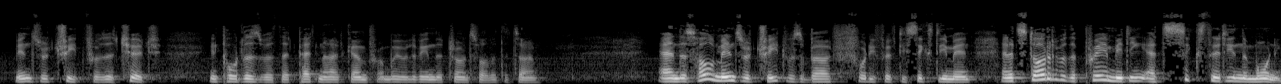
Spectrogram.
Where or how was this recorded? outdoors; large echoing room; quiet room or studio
large echoing room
